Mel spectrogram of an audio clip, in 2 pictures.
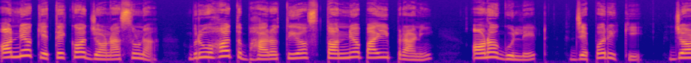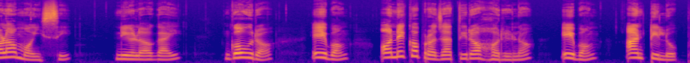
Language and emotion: Odia, neutral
